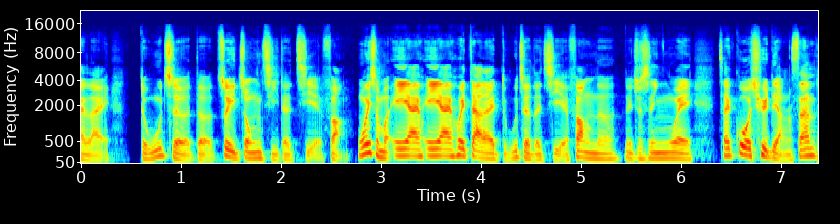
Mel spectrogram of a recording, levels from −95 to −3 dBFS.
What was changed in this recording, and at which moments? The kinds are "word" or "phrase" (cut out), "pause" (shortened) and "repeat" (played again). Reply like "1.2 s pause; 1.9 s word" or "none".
2.7 s pause; 3.4 s repeat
